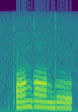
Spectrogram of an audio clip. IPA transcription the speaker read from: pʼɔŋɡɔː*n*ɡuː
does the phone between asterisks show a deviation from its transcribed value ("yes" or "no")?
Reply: yes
